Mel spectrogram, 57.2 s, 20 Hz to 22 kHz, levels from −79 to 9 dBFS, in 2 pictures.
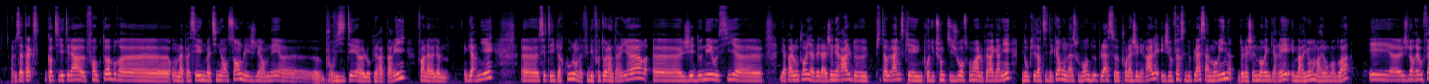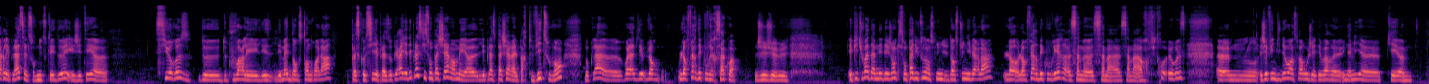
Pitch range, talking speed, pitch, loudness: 160-200 Hz, 225 wpm, 175 Hz, -25 LUFS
